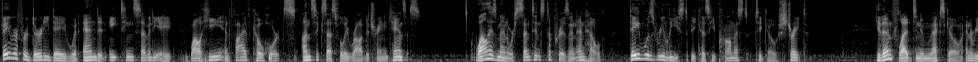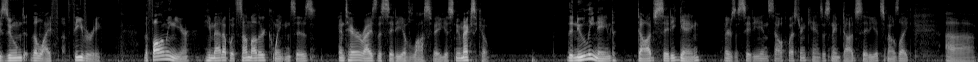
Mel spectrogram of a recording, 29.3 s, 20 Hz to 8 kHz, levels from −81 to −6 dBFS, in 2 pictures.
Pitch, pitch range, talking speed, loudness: 115 Hz, 100-135 Hz, 180 wpm, -32 LUFS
